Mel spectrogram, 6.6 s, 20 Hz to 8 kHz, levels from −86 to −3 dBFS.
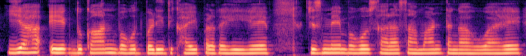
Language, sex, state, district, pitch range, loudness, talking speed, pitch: Hindi, female, Uttar Pradesh, Lalitpur, 190-205 Hz, -15 LUFS, 145 wpm, 200 Hz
